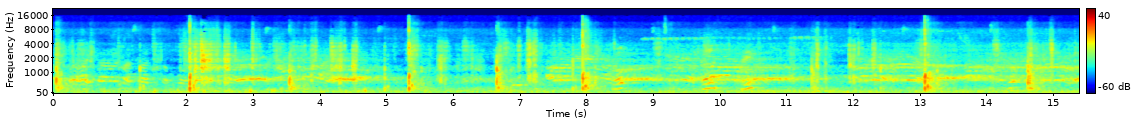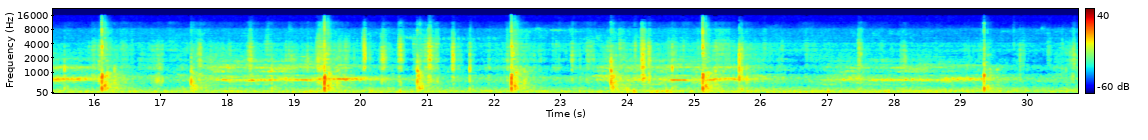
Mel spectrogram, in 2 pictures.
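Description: Tennis rally on a clay court: sharp pops of a racket striking the ball about every three seconds, with fainter hits and bounces in between. A continuous wavering, voice-like sound runs behind the strikes.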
